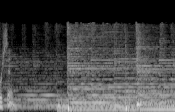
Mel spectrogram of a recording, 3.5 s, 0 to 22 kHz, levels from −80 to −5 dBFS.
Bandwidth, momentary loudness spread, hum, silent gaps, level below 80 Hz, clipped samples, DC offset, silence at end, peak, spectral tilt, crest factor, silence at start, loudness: 11 kHz; 9 LU; none; none; -34 dBFS; under 0.1%; under 0.1%; 0 s; -12 dBFS; -5 dB/octave; 16 dB; 0 s; -27 LUFS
